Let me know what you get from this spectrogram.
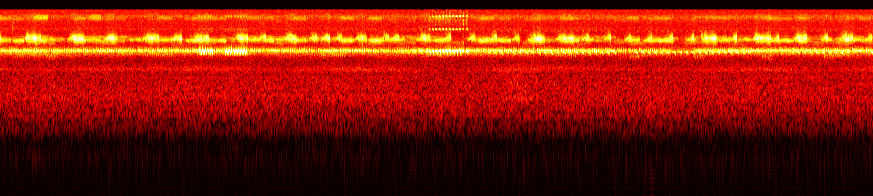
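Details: Crickets serenading in the night: an unbroken high-pitched trill layered with quick rhythmic chirp pulses about four per second, with short louder bursts from a closer insect around three and seven seconds.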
